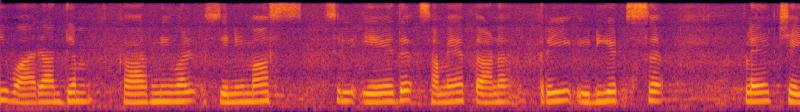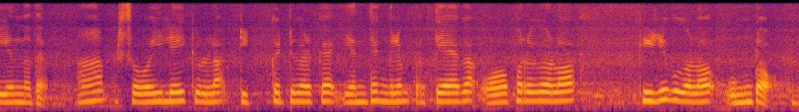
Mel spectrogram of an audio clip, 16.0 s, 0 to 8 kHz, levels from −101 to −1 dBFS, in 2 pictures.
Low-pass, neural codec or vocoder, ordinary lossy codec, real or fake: 7.2 kHz; none; none; real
